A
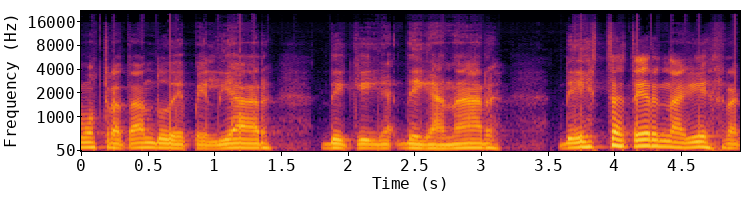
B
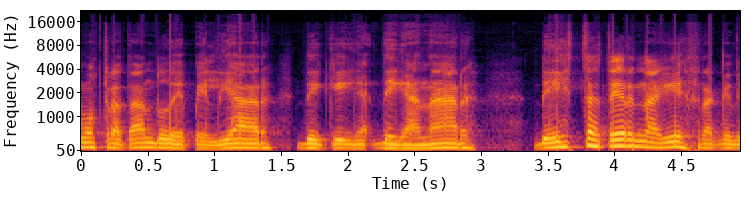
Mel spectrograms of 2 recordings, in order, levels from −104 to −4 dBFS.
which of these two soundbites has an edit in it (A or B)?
B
